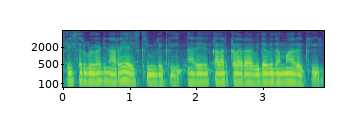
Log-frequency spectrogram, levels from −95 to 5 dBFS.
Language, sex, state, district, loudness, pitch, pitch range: Tamil, male, Tamil Nadu, Kanyakumari, -14 LUFS, 115 Hz, 110-120 Hz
